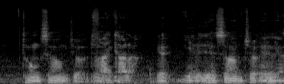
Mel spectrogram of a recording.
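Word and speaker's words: 唐三彩: In Cantonese, we say this is Tong Sam Choi. Tong Sam Choi.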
